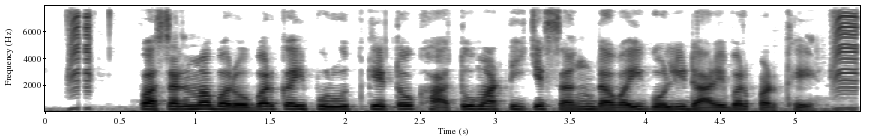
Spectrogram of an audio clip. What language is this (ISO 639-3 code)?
hne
